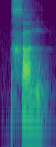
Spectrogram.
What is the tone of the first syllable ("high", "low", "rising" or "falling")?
falling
